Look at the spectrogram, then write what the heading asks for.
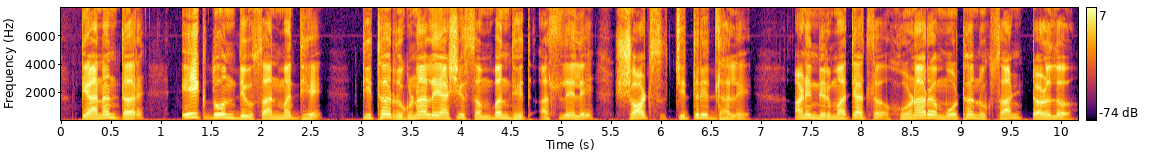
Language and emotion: Marathi, neutral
